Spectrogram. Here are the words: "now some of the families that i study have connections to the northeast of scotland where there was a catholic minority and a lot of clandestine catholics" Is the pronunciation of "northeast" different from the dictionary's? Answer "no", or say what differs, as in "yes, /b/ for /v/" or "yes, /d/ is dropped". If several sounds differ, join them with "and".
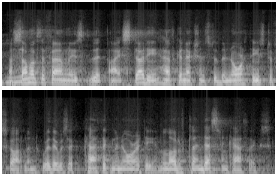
no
